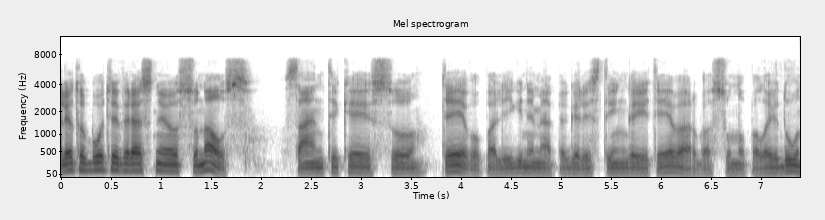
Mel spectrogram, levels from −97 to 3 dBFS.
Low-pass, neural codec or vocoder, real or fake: 7.2 kHz; codec, 16 kHz, 16 kbps, FunCodec, trained on Chinese and English, 50 frames a second; fake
